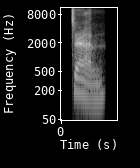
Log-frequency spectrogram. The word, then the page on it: tanh: Indian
